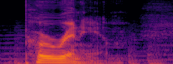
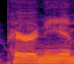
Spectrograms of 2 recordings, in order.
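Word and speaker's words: Parrinium: planet excellent is perineum perineum the actors had to be very careful to put the emphasis on the correct syllable because if they didn't say perineum they'd wind up saying perineum and every time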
